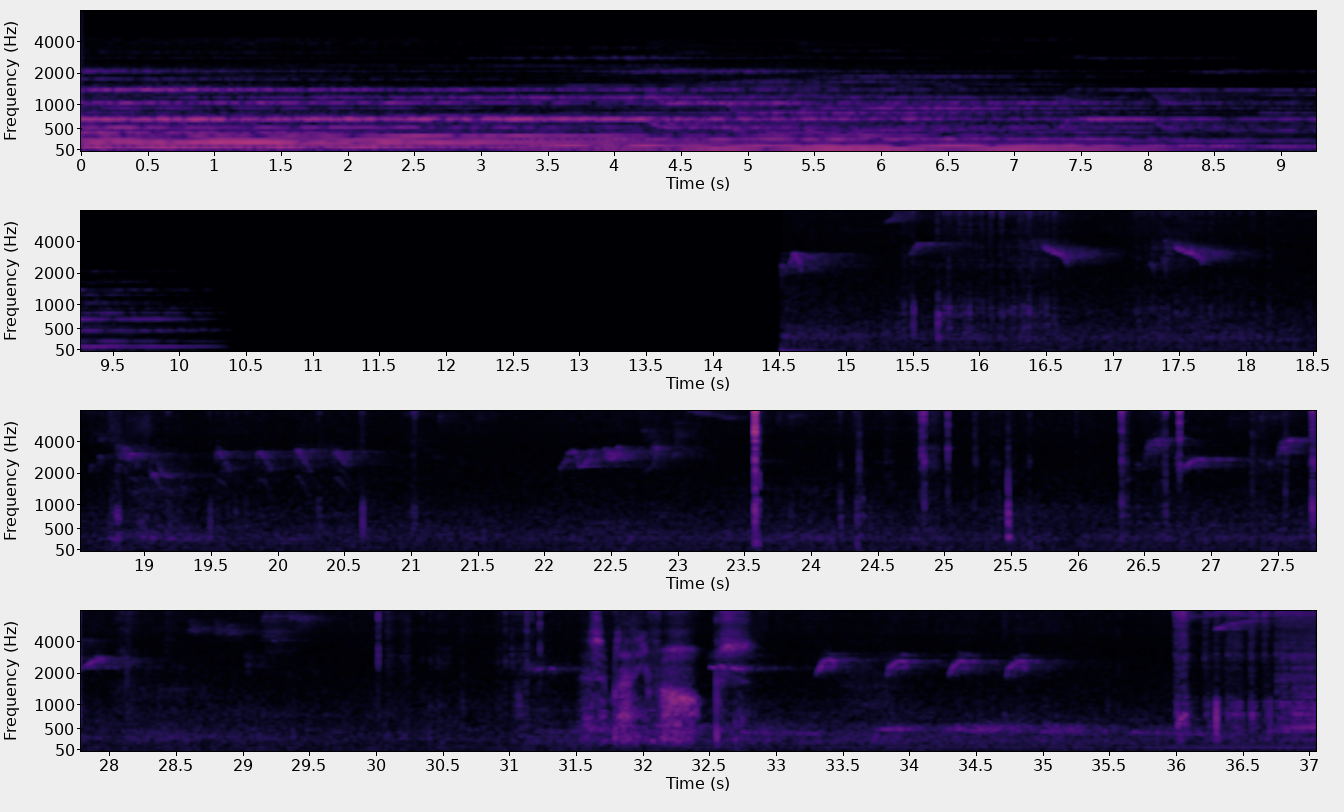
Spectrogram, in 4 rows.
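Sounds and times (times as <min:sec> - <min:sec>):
small birds calling: 0:14.6 - 0:24.2, 0:26.4 - 0:29.7, 0:31.0 - 0:37.0
faint steady hiss: 0:14.6 - 0:34.4
sharp clicks: 0:26.3 - 0:27.9.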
